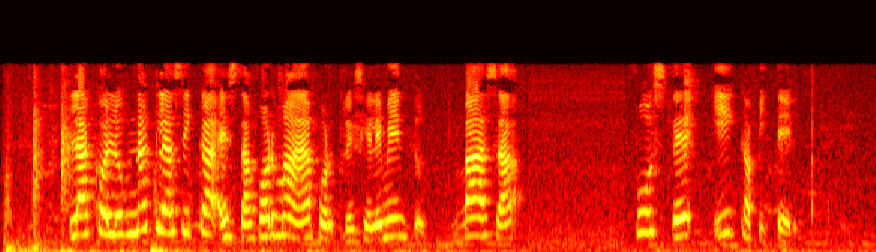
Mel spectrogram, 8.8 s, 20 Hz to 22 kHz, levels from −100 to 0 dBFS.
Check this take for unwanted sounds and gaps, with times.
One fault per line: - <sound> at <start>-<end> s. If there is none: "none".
none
